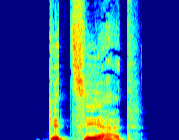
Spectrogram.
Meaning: past participle of zehren
- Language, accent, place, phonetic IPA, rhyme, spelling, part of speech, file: German, Germany, Berlin, [ɡəˈt͡seːɐ̯t], -eːɐ̯t, gezehrt, verb, De-gezehrt.ogg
